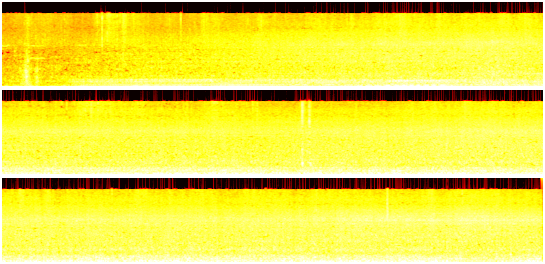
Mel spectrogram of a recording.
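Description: Tyres roll and hiss over a wet, slushy road.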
